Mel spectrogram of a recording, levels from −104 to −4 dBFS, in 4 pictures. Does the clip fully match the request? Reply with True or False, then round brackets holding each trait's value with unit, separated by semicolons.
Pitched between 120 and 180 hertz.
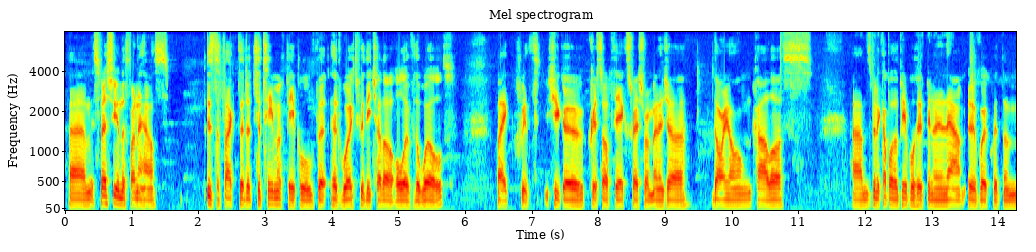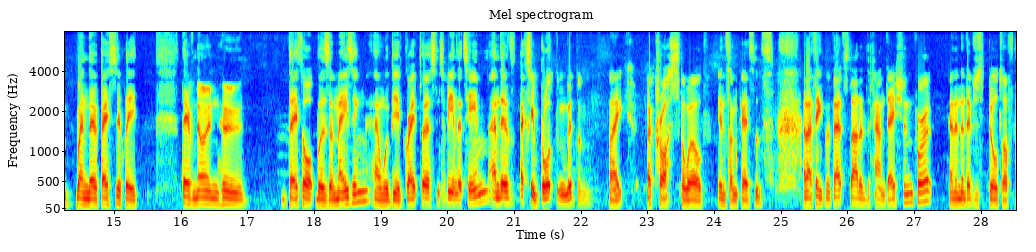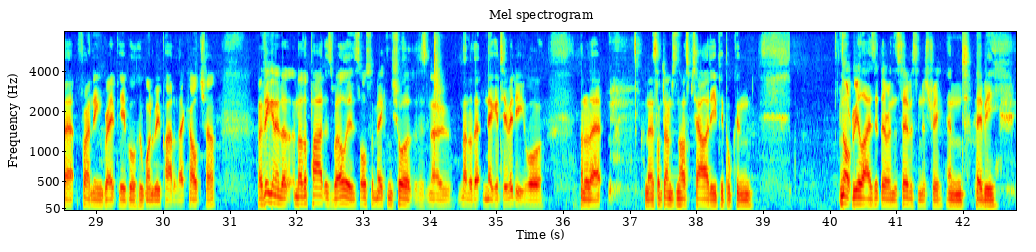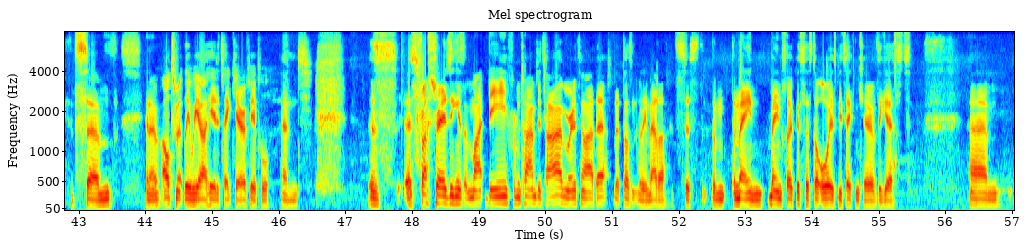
False (100 Hz)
